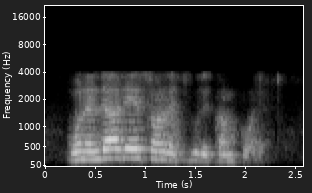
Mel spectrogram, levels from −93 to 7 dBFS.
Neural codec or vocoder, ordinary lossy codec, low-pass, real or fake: codec, 24 kHz, 0.5 kbps, DualCodec; AAC, 16 kbps; 7.2 kHz; fake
